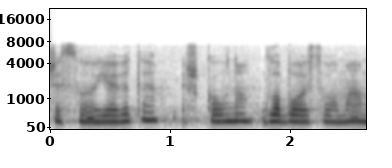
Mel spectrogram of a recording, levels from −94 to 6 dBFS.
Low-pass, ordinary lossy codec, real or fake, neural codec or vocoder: 7.2 kHz; Opus, 24 kbps; real; none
